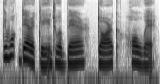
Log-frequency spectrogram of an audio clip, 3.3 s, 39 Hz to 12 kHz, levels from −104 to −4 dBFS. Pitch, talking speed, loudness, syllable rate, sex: 180 Hz, 145 wpm, -18 LUFS, 4.5 syllables/s, female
